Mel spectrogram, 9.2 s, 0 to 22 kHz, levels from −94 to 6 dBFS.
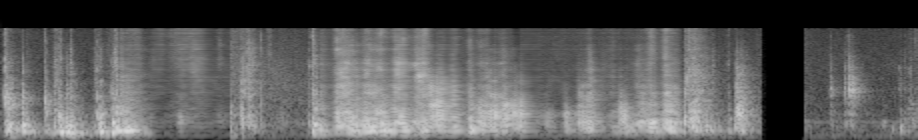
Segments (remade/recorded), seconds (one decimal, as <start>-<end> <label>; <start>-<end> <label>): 0.0-1.2 recorded; 1.2-2.3 remade; 2.3-3.2 recorded; 3.2-6.8 remade; 6.8-9.2 recorded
